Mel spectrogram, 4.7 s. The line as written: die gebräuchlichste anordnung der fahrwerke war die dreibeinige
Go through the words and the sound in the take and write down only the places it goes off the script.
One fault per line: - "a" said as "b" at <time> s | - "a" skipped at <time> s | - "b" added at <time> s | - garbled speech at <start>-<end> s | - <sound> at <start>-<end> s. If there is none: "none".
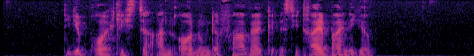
- "war" said as "ist" at 2.7 s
